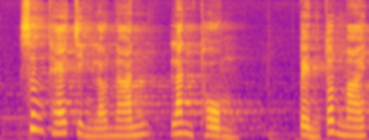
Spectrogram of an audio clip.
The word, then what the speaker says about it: ลั่นทม: บ้าน ต่อ เนื่อง จาก ชื่อ ของ ต้น ลั่นทม ก็ ยัง ออก เสียง คล้าย กัน คำ ว่า กระทม ที่ แปล ว่า ความ ทุกข์ ก็ เลย มี ความ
